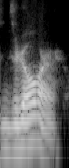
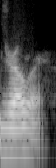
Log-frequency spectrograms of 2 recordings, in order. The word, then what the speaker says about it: drawer: it didn't die actually in the philippines style we filipinos we tend to pronounce every letter we see in a word so it's okay but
